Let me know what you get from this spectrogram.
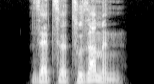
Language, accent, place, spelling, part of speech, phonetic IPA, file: German, Germany, Berlin, setze zusammen, verb, [ˌzɛt͡sə t͡suˈzamən], De-setze zusammen.ogg
- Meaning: inflection of zusammensetzen: 1. first-person singular present 2. first/third-person singular subjunctive I 3. singular imperative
